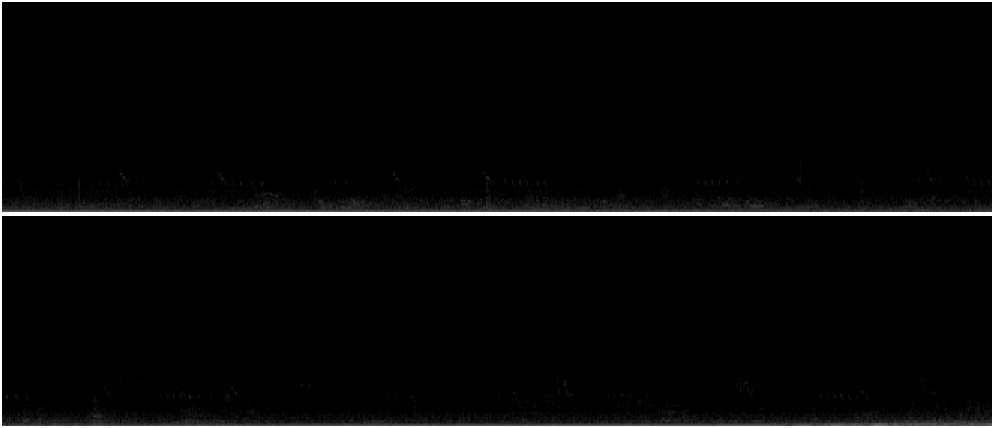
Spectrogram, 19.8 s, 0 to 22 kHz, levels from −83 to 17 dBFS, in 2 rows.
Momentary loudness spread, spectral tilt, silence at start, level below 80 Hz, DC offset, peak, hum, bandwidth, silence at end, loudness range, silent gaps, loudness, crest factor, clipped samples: 8 LU; -7.5 dB/octave; 0 s; -64 dBFS; under 0.1%; -40 dBFS; none; 11.5 kHz; 0 s; 8 LU; none; -57 LUFS; 16 dB; under 0.1%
